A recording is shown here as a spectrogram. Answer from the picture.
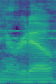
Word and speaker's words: Naruto: Yeah, I'm one of those people who emphasize the first syllable. So I say Natsuki and I say Naruto and I say Madoka.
